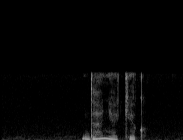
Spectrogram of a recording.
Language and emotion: Russian, neutral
